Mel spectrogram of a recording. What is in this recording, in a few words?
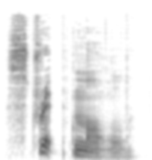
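"strip mall", British English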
